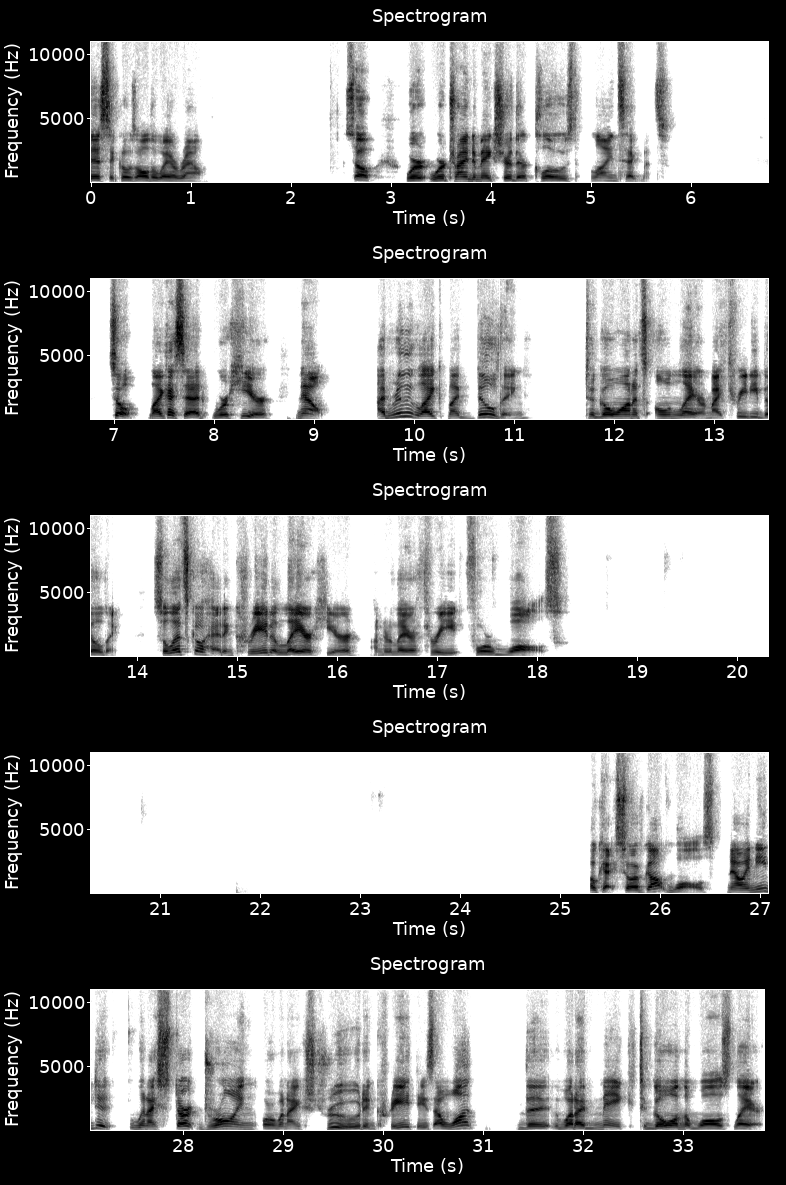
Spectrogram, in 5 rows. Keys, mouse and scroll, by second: 3.4 middle click, 8.6 click, 15.6 click, 17.6 click, 18.1 click, 19.6 click, 19.9-21.4 typing, 26.4-31.4 drag.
